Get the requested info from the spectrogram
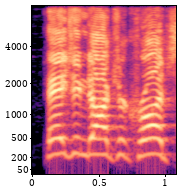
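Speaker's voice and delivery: ordinary delivery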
